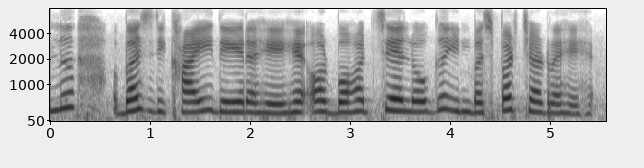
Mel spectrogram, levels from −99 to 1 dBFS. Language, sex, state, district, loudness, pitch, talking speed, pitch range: Hindi, female, Chhattisgarh, Bastar, -23 LUFS, 280 Hz, 160 wpm, 265-305 Hz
